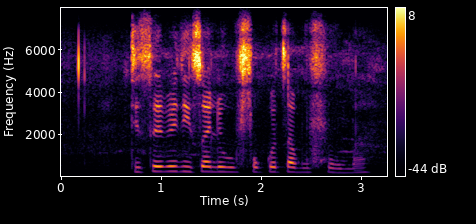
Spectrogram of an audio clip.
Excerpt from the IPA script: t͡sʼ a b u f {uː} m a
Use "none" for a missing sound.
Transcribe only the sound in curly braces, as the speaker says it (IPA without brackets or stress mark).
uː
